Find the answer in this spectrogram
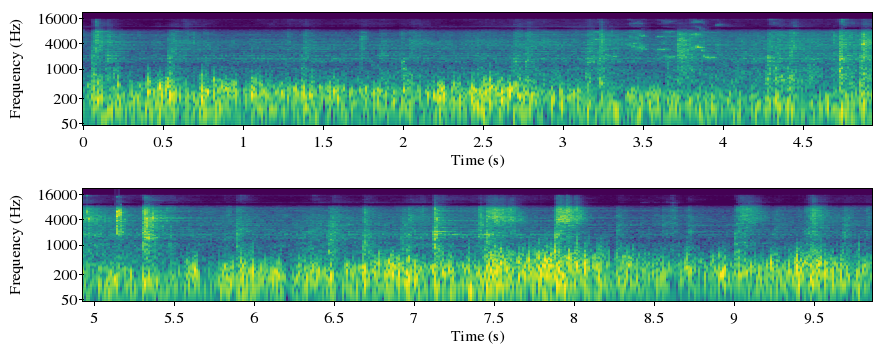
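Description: Electric-hauled express passenger train running at speed, heard from on board. There is a steady rumble of wheels on rail, with sharp clacks over rail joints: a cluster about halfway through and several more near the end.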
